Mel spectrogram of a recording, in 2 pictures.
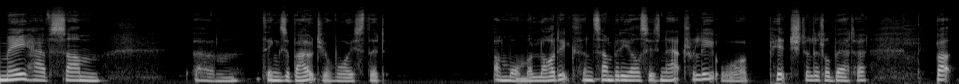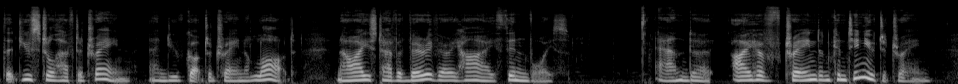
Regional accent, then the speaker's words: England, United Kingdom; accent: English; because everybody knows I'm English

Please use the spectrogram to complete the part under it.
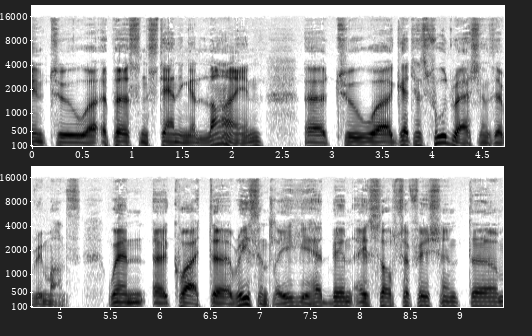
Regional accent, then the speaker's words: Beirut, Beirut Governorate, Lebanon; I'm your typical, indeed quintessential street kid when I was growing up in Beirut.

